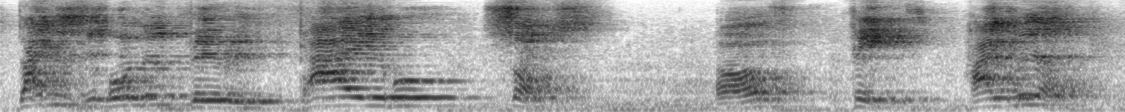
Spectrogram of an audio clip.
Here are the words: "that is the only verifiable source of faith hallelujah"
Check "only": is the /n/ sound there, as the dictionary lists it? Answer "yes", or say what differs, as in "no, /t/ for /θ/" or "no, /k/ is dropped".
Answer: yes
